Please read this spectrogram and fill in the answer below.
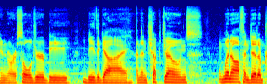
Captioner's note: none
